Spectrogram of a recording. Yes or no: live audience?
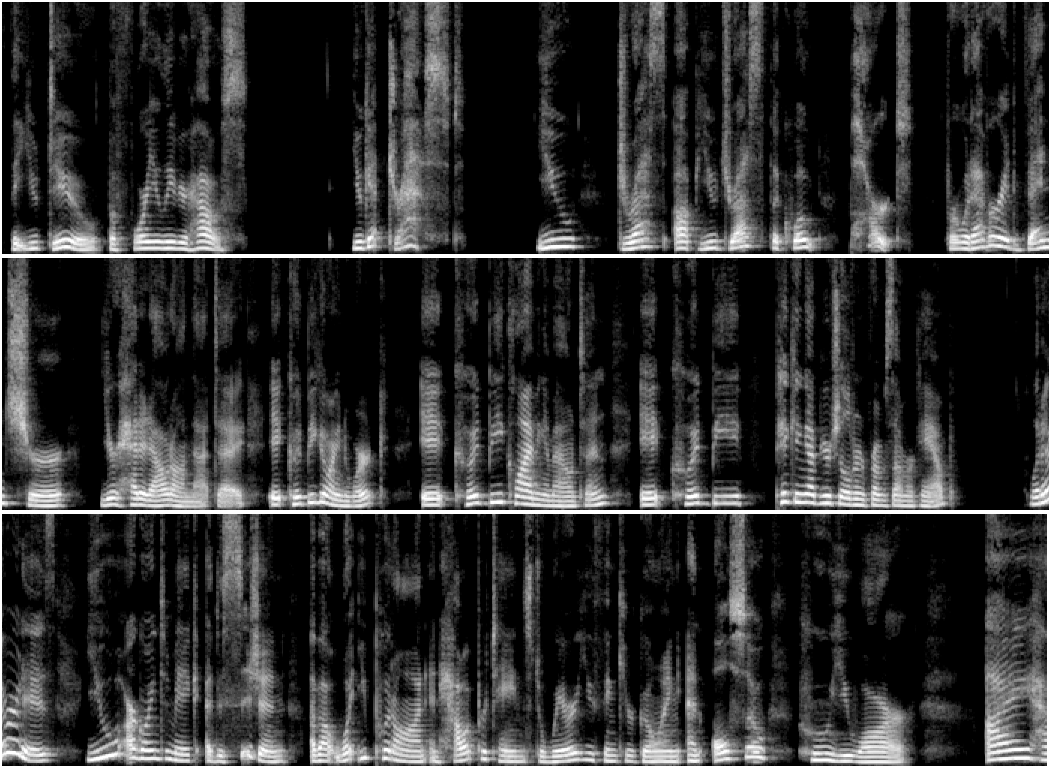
no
